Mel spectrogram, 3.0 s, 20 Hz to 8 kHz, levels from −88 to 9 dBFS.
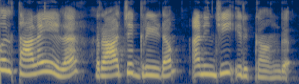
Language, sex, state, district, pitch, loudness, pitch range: Tamil, female, Tamil Nadu, Nilgiris, 260 Hz, -16 LUFS, 230-315 Hz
